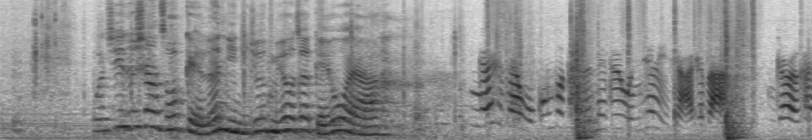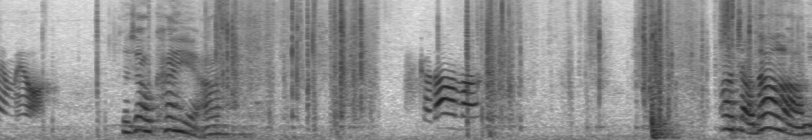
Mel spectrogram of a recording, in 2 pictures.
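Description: A young woman talks into a phone in a calm, chatty voice.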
